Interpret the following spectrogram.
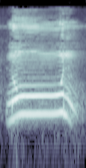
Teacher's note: জিহ্বার আগা তার বরাবর উপরের তালুর সঙ্গে লাগাইয়া উচ্চারিত হয় নুন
